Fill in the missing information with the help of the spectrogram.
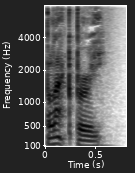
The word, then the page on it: blackberry: British English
